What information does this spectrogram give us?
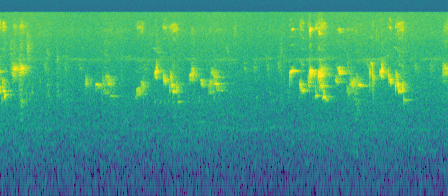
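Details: Red-whiskered bulbul used as a decoy bird while trapping wild bulbuls in Vietnam: a run of short bubbly, warbled chirps, some rising and falling, given in quick uneven bursts, with faint background noise.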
